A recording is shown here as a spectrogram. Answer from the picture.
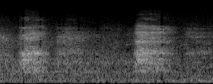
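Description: A young woman gasping for breath: two sharp, breathy gasps about a second apart.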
